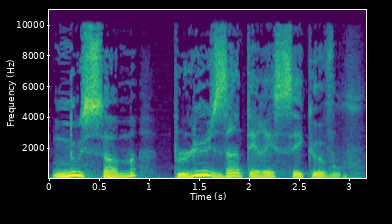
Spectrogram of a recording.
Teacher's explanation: you make this little link, little liaison between the two, so you hear a little bit this S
